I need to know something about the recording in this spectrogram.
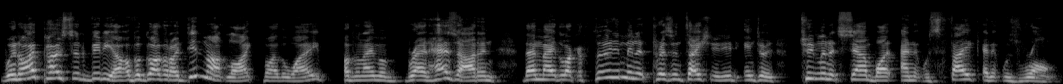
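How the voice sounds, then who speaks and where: Earnest high-voiced man hosting a chat. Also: animated, fairly quick, few pauses. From Australia. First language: Calabrian. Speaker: host. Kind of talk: interview.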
